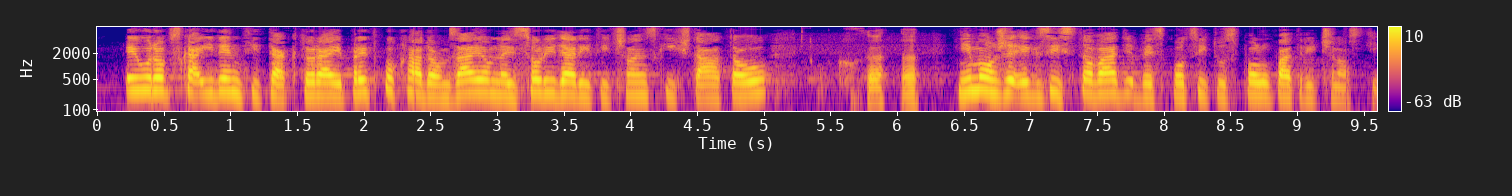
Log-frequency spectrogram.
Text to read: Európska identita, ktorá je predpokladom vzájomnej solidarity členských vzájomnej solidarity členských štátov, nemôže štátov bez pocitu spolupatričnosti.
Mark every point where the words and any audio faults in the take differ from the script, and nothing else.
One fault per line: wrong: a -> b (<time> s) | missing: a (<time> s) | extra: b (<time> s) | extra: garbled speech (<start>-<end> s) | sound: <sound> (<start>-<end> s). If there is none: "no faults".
missing: vzájomnej solidarity členských (4.3 s)
sound: laugh (5.3-6.2 s)
wrong: štátov -> existovať (6.9 s)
